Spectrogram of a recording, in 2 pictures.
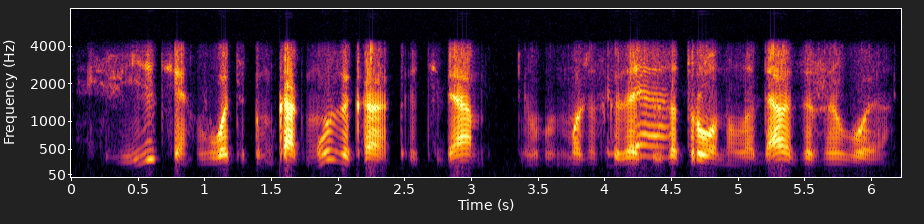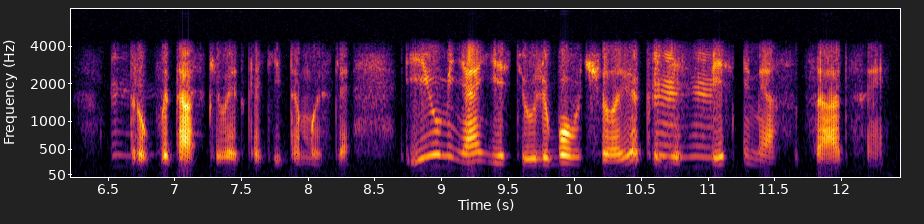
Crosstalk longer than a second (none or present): none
